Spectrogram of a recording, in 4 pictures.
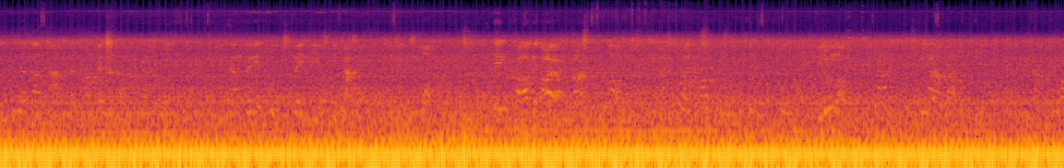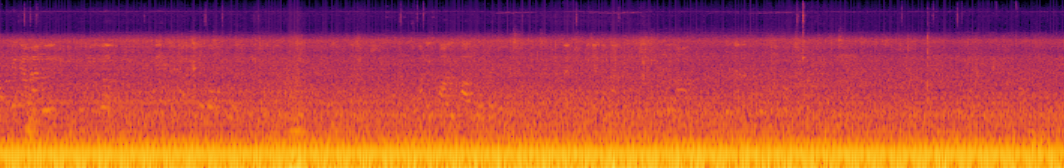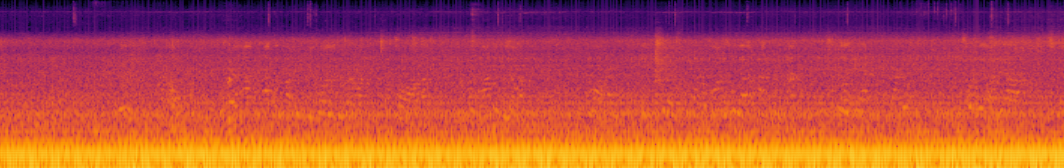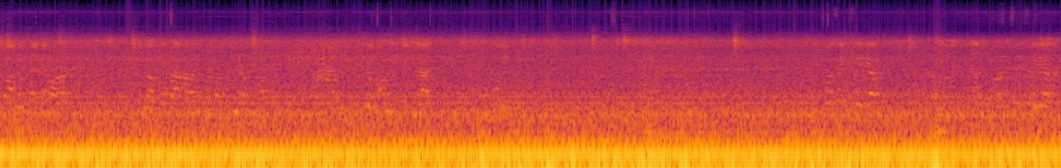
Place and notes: Road Construction, Dogs barking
